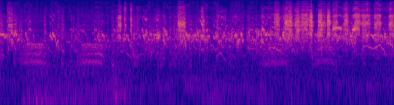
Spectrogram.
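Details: Aviary colony of cheerful budgies: a few lower, nasal harmonic squawks early and late, under a rising wall of high, rapid chirping from many birds.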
